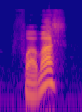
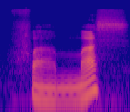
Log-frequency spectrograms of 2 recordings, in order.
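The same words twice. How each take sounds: First: It is said in a clipped, forceful burst. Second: It is said slowly and drawn out. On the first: "Metode hentak" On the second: "Pelan maksudnya pelan-pelan bacanya"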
